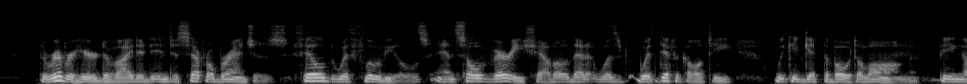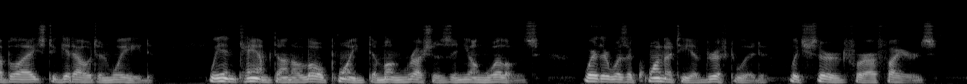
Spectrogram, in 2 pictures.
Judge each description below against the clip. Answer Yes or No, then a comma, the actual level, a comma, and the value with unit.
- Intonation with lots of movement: No, average, 3.1 semitones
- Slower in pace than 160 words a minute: No, average, 170 wpm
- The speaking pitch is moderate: No, low, 110 Hz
